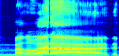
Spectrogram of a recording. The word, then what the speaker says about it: Meloetta: Yeah, that's a Meloetta.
